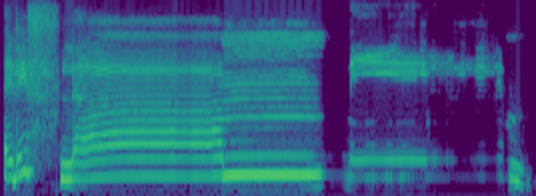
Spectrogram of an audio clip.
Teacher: دخل الحرف الأول في الثاني مشددا، فصار شدة، بما أنه صار شدة معناته صارت لا لام في قبل المد هنا صار مثقل لأنه ما بعده مشدد، فتلفظ ألف لام ميم، ست حركات، ست حركات وغنة حركتين، لا تنسوا الغنة الحرف المشدد.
